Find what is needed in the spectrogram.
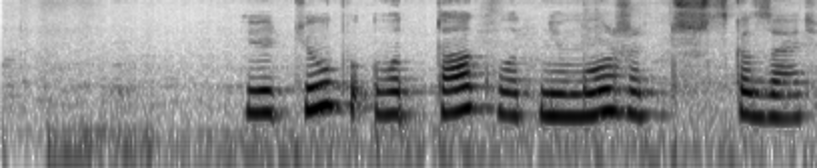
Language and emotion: Russian, neutral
